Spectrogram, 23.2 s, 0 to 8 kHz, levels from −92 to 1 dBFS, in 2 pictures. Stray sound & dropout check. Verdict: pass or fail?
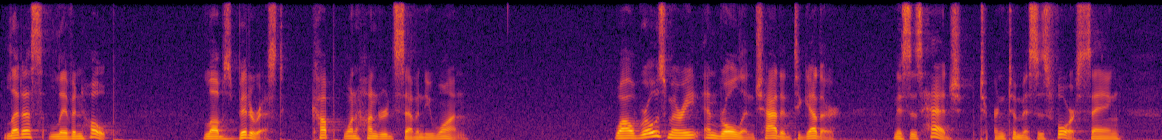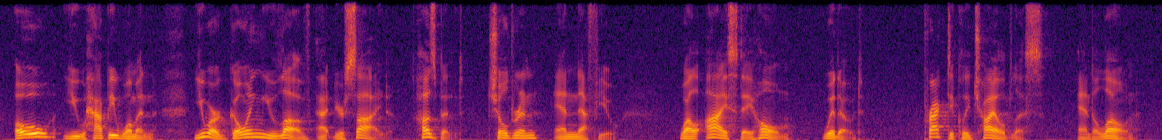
fail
